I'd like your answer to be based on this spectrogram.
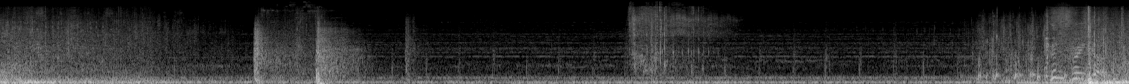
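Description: A fiery Incendio spell in Hogwarts Legacy: several sharp crackling bursts and flares across the span, with a swelling roar building toward the end amid other combat effects.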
